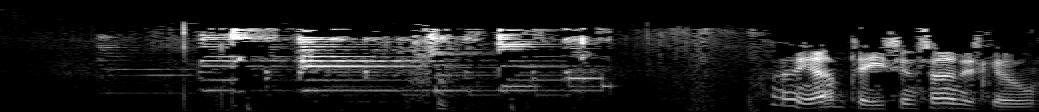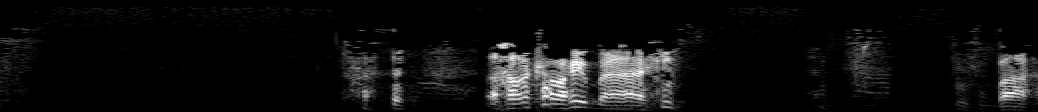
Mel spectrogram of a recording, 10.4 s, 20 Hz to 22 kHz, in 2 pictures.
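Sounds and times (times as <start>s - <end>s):
mobile phone ringtone playing a bright electronic melody: 0.5s - 3.2s
speech: 2.2s - 2.4s, 3.9s - 5.4s, 7.1s - 8.7s, 10.2s - 10.3s.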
